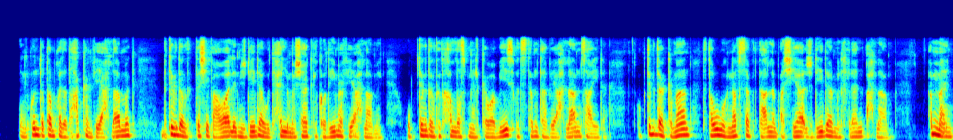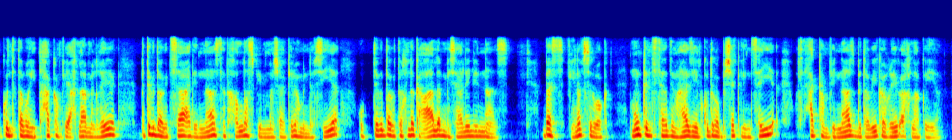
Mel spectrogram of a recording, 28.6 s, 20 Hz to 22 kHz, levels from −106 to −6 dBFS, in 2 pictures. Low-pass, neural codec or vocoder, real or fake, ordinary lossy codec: 7.2 kHz; vocoder, 24 kHz, 100 mel bands, Vocos; fake; Opus, 64 kbps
